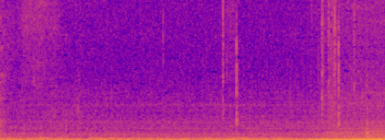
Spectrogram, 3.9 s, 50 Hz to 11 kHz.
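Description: A Renault Wind 1.6 with 133 hp pulls at full throttle; a low, fairly quiet engine rumble rises in pitch toward the end as revs climb, with no voices.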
